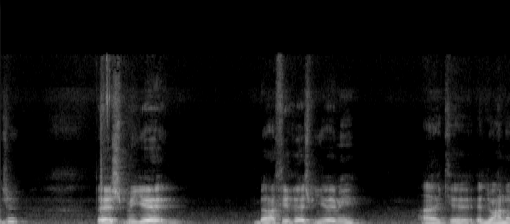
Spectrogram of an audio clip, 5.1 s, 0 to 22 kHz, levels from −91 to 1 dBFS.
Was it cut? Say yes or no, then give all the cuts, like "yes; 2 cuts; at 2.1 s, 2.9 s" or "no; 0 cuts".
no; 0 cuts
